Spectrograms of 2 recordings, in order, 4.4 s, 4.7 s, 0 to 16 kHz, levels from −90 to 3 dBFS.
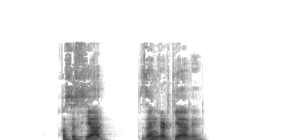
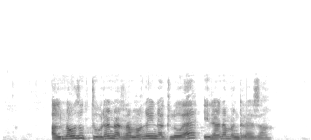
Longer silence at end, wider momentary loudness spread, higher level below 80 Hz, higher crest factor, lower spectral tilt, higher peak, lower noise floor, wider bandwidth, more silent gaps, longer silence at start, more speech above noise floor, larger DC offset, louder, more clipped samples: first, 1.35 s vs 0.6 s; first, 14 LU vs 9 LU; first, -60 dBFS vs -76 dBFS; about the same, 22 dB vs 18 dB; about the same, -4.5 dB/octave vs -3.5 dB/octave; first, -2 dBFS vs -18 dBFS; first, under -90 dBFS vs -81 dBFS; first, 11.5 kHz vs 7.6 kHz; first, 1.84-2.07 s vs none; first, 0.95 s vs 0.8 s; first, over 71 dB vs 47 dB; neither; first, -19 LUFS vs -34 LUFS; neither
